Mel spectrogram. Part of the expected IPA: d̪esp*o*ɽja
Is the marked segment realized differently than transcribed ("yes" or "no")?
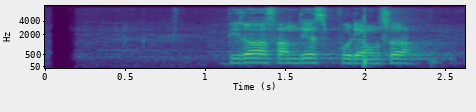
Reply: yes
